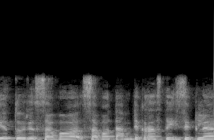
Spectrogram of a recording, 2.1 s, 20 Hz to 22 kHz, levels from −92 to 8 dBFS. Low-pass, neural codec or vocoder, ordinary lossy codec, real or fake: 9.9 kHz; none; Opus, 64 kbps; real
